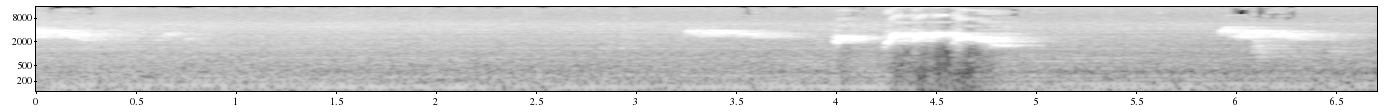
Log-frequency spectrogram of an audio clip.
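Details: Morning song of a red-whiskered bulbul, meant for training and stimulating birds to sing: scattered clear whistled notes, then a loud emphatic burst near four seconds and a final bright phrase, with low rumbling background.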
